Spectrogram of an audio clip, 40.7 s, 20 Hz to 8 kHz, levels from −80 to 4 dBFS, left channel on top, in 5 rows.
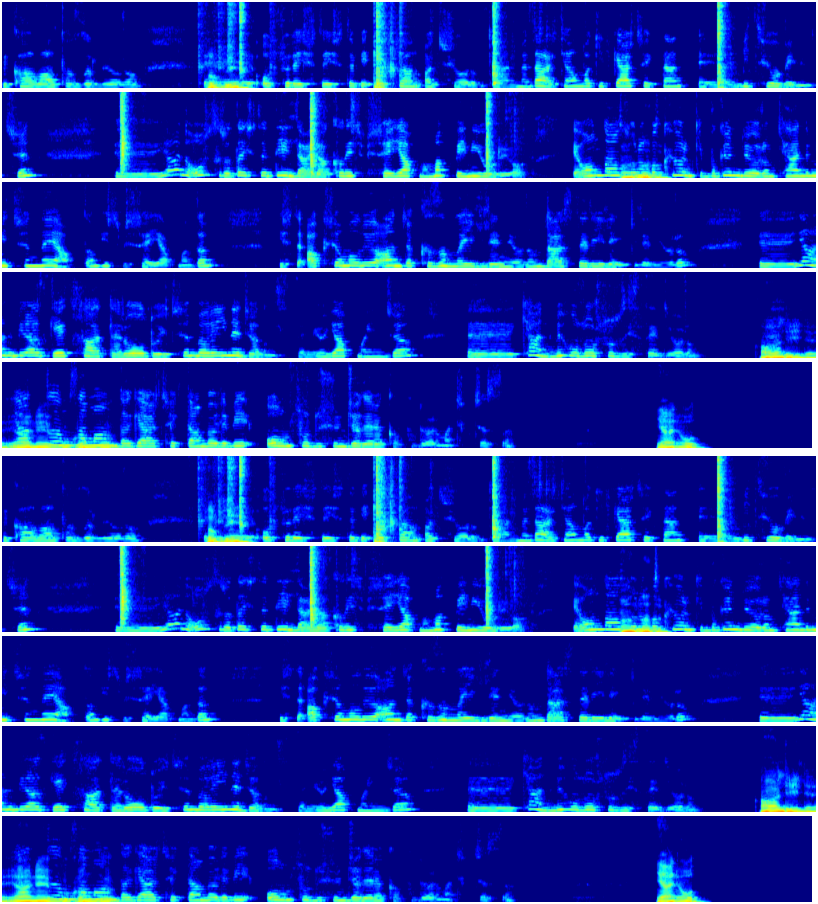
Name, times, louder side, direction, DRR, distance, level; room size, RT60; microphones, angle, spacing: voice 1, 0.0-13.4 13.9-18.4 19.1-23.6 23.8-28.5 29.1-31.4 32.1-32.3 32.6-37.7, left 2 dB, 40° left, 1.2 m, -38 dB
sound 1, 1.7-2.7 3.7-4.4 4.9-6.2 7.1-7.9 9.3-9.8 10.0-10.2 11.2-11.9 13.0-13.5, right 2 dB, 15° right, 1.2 m, -34 dB
voice 2, 2.1-2.4 14.3-14.8 32.0-33.7 39.1-39.5, right 2 dB, 50° right, 0.8 m, -27 dB
3.7 x 3.3 x 3.0 m
head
